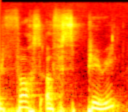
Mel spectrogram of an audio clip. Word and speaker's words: Force of Spirit: Et justement, pour clôturer cette interview, comme il se doit, on va s'écouter tout de suite ton dernier single, Force of Spirit, si je le dis bien. – Oui, très très bien.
